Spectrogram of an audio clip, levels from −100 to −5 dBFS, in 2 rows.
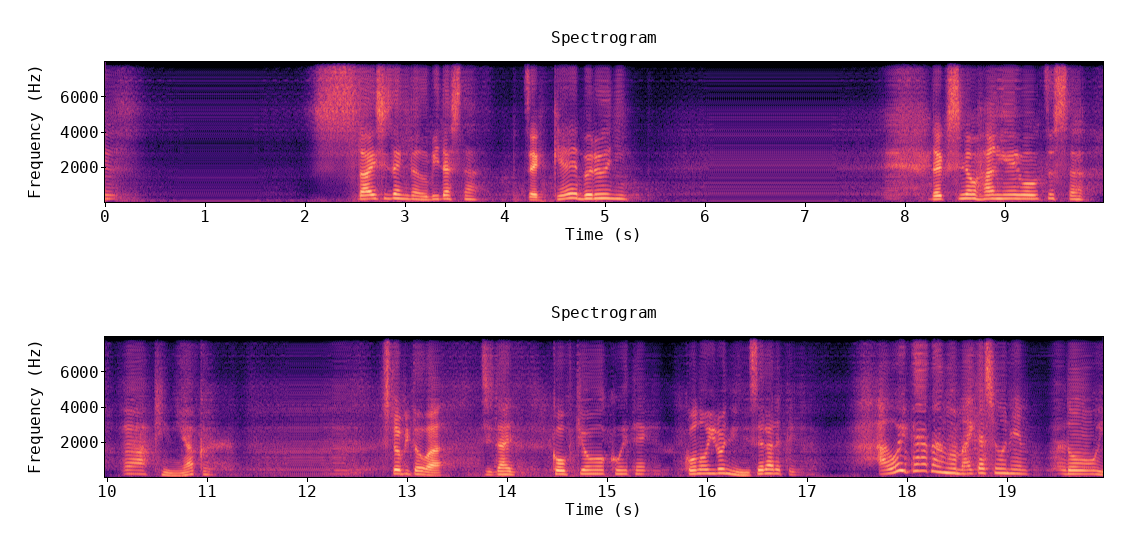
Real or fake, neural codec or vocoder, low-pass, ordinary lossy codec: fake; codec, 16 kHz, about 1 kbps, DyCAST, with the encoder's durations; none; none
